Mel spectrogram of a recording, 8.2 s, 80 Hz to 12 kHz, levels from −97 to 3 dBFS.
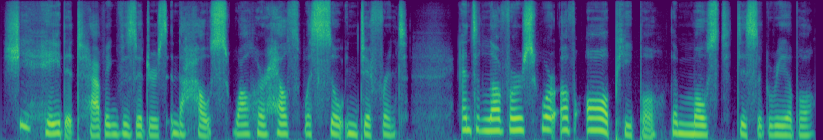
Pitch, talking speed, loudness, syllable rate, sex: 200 Hz, 160 wpm, -20 LUFS, 5.1 syllables/s, female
